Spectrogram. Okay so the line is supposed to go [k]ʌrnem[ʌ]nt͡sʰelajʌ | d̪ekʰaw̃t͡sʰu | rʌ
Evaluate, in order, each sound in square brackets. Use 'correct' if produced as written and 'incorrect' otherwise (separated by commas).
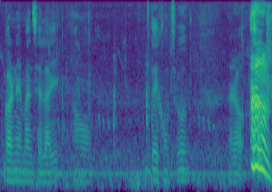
incorrect, incorrect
